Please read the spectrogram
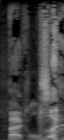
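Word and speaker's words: Beccles: Bickley. – Yeah. – It's Beckles.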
